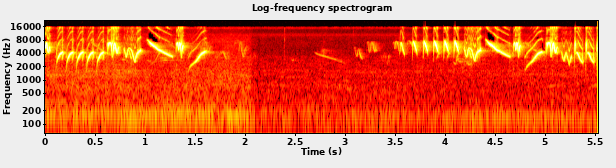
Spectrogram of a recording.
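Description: Yellow-fronted canary singing fast, bright phrases of rapid high trills and sweeping slurred notes, pausing briefly midway before resuming; a low background hum runs beneath.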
